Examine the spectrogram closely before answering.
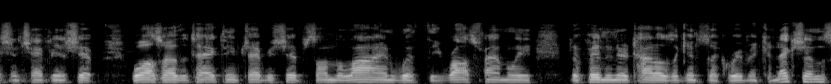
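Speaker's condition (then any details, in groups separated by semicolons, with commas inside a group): No condition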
